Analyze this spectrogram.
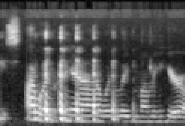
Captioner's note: laughs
